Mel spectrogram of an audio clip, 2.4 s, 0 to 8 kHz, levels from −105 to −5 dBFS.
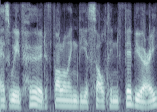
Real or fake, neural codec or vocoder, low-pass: real; none; 7.2 kHz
